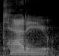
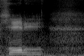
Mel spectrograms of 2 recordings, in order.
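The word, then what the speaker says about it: Cady: a running joke where her name gets mispronounced as like Caddy instead of Katie, and that's pretty much like the height of the humor with that character.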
